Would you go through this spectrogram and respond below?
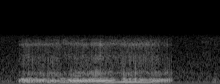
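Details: Pet dog snoring while asleep indoors, the owner noting its snores are very loud; one rough, rumbling low snore lasting about a second and a half, steady and buzzy, in a quiet room.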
